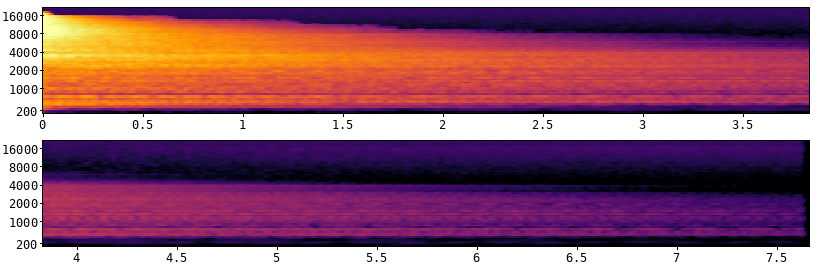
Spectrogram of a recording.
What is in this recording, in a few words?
PAISTE TWENTY MASTER DARK RIDE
